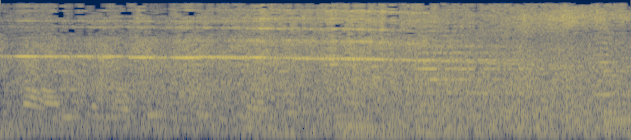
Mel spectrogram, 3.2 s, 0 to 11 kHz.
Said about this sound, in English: Welcome on board as Airbus 319.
